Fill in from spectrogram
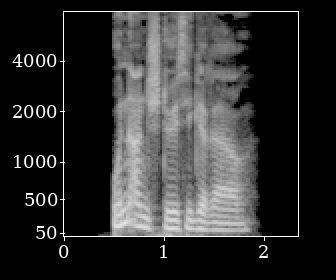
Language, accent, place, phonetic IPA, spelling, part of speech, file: German, Germany, Berlin, [ˈʊnʔanˌʃtøːsɪɡəʁɐ], unanstößigerer, adjective, De-unanstößigerer.ogg
- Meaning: inflection of unanstößig: 1. strong/mixed nominative masculine singular comparative degree 2. strong genitive/dative feminine singular comparative degree 3. strong genitive plural comparative degree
